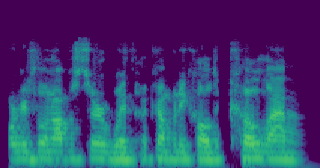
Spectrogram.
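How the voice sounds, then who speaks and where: A man's voice: on the high side, level tone, very fast, a bit bright, no echo. A man in his thirties, a mortgage loan officer, hosting a live webinar in a loose, chatty way with lots of fillers and restarts. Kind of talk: casual live webinar presentation.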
